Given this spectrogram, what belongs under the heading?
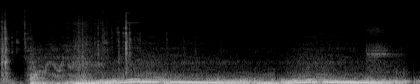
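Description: A 1989 Renault 5 GT Turbo engine cranks briefly and catches first try, settling into a steady, deep idle rumble with a slight surge partway through, close and fairly loud.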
